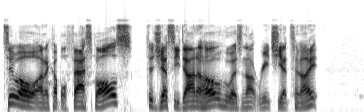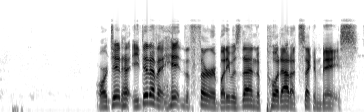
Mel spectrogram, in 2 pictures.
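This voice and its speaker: Bright, forceful male baseball announcer. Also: mid-range voice, animated, normal speed, dry recording. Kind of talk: live radio sports commentary.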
